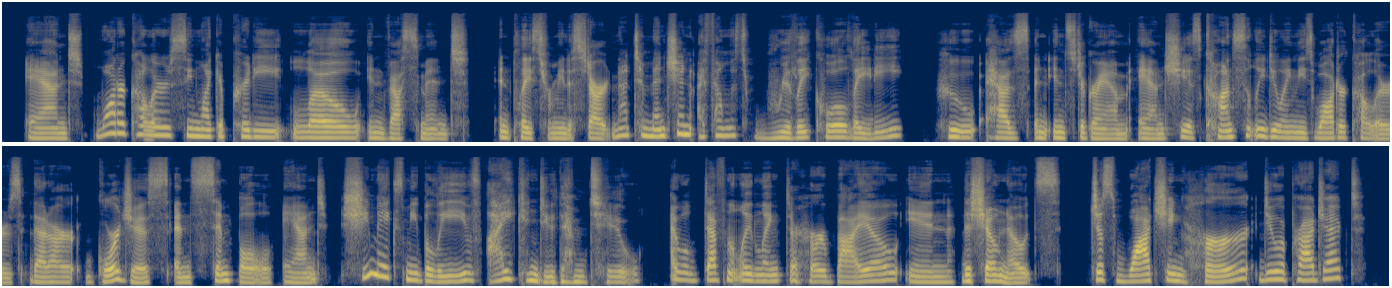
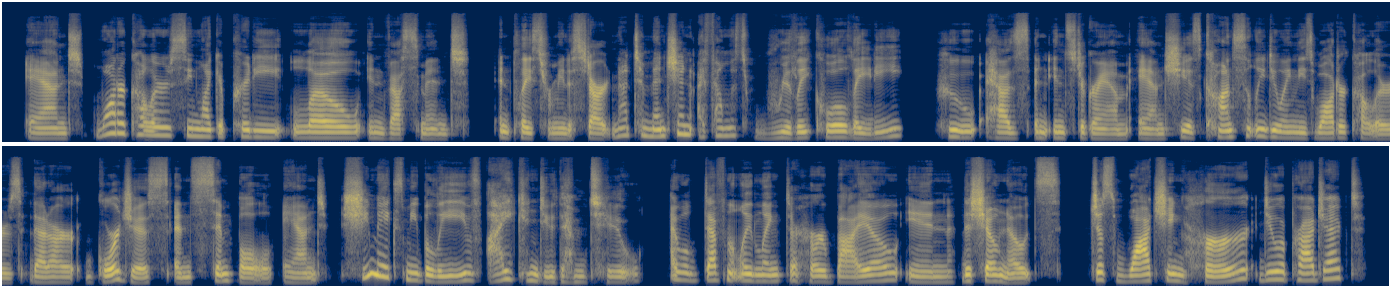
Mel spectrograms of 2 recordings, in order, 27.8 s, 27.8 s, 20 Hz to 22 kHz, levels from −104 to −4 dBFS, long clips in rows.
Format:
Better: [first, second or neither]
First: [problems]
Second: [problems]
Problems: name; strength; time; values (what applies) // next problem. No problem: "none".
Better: first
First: none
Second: thin; somewhat; fading below 300 Hz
